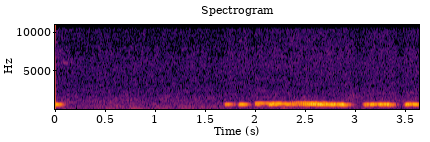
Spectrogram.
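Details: Spotted dove kept as a Hai Hậu-style lure bird, calling to provoke wild doves; after a quiet start, low hollow coos come as short notes, then a longer drawn-out coo, then two more short coos.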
